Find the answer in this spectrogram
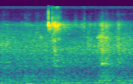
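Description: Steady low rumble under an even outdoor background noise, like a motor running some way off.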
